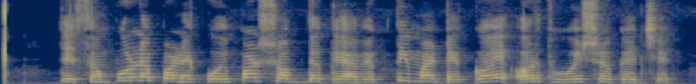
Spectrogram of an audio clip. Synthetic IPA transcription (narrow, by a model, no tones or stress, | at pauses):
t̪esəmpuɾɳəpəɳekoipəɳʃəb̚d̪əkeaʋjəkt̪imaʈekə̃ĩʔəɾt̪ʰɦoiʃəket͡ʃʰe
